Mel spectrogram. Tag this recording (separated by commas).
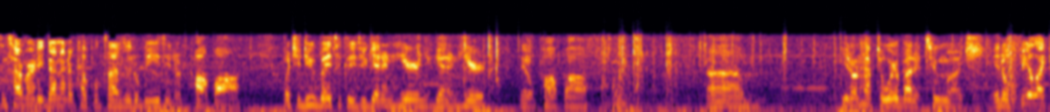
Speech, Music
